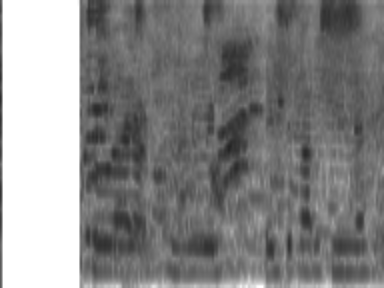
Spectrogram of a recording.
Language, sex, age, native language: Icelandic, male, 18-19, Icelandic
